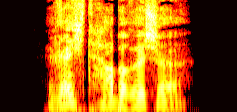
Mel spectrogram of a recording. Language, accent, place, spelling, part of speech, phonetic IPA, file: German, Germany, Berlin, rechthaberische, adjective, [ˈʁɛçtˌhaːbəʁɪʃə], De-rechthaberische.ogg
- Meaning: inflection of rechthaberisch: 1. strong/mixed nominative/accusative feminine singular 2. strong nominative/accusative plural 3. weak nominative all-gender singular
